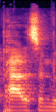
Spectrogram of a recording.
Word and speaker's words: Pattinson: I thought, like, Pattinson was whatever.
